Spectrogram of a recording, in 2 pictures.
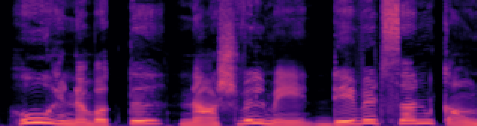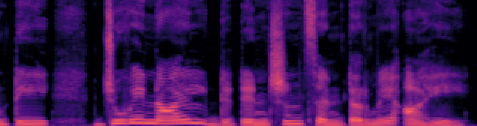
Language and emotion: Sindhi, neutral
